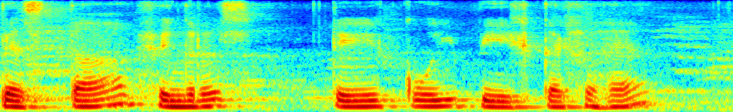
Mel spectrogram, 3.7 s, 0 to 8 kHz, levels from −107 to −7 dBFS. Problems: continuous background conversations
